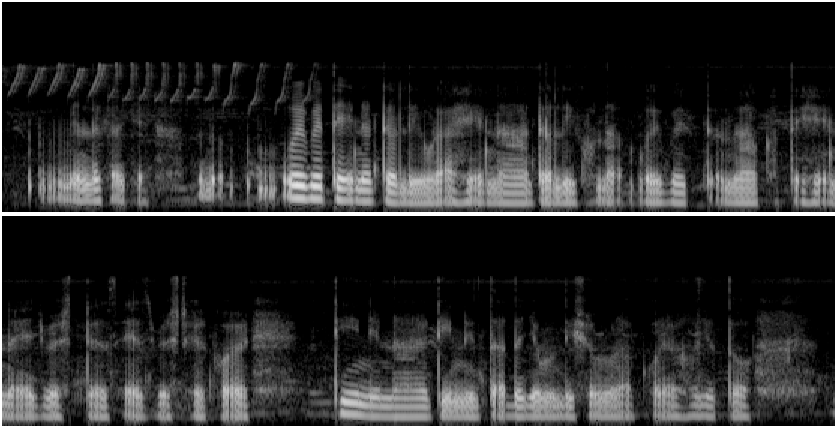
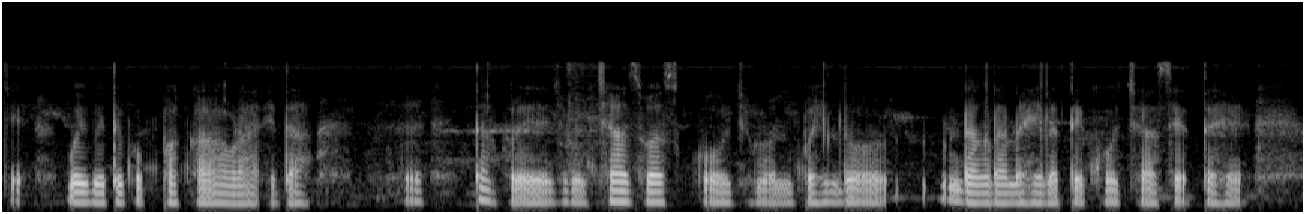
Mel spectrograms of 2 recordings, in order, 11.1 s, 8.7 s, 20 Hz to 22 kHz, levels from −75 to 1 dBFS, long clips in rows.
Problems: none marked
